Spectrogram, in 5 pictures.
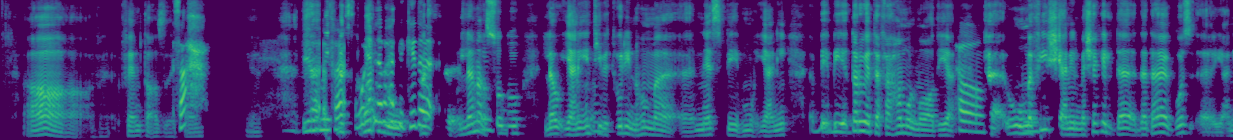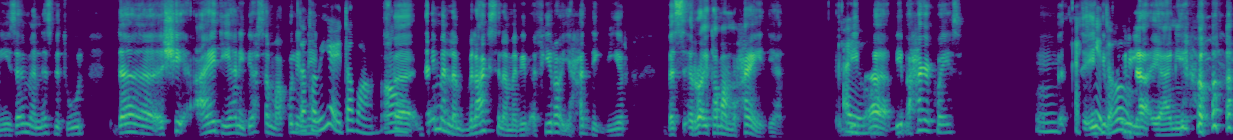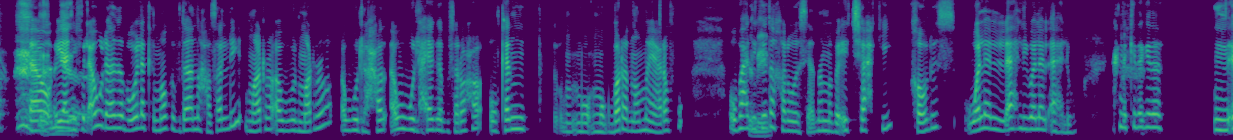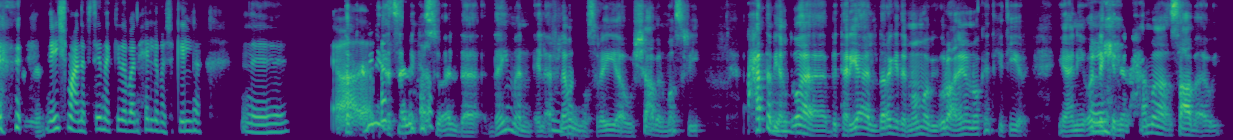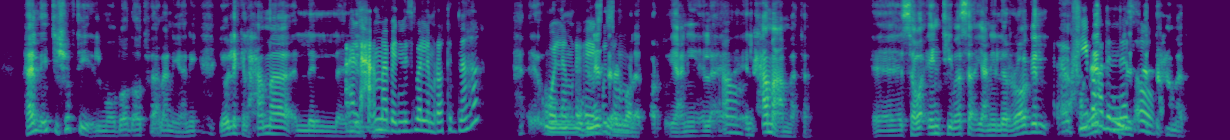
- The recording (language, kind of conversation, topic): Arabic, podcast, إزاي بتحط حدود مع أهل الشريك من غير ما تجرح حد؟
- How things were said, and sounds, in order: laughing while speaking: "يعني يعني"; laugh; other background noise; tapping; laughing while speaking: "إيه؟"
